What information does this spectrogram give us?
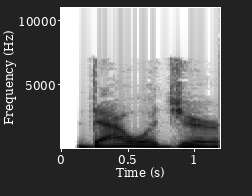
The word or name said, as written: dowagerism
